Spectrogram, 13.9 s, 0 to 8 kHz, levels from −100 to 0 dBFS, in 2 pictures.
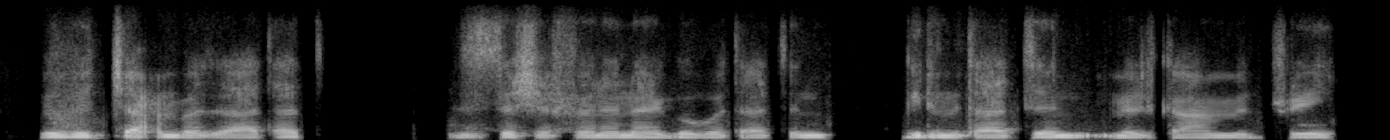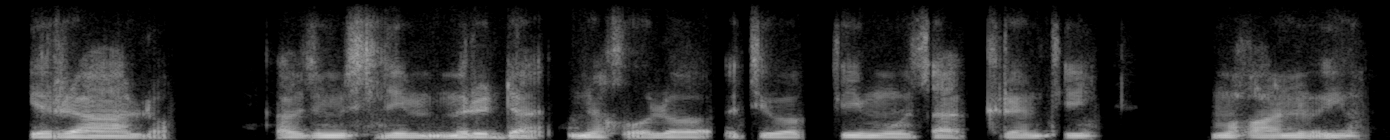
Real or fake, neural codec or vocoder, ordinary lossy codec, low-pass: real; none; Opus, 16 kbps; 7.2 kHz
